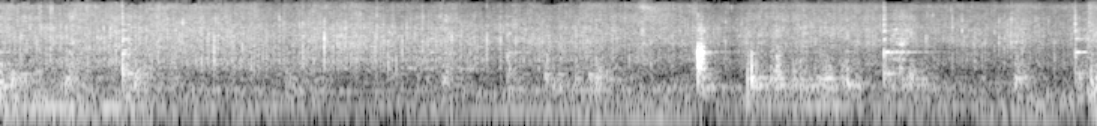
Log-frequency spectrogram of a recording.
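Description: Green chilies and curry leaves fry in hot oil over high heat, giving a loud, continuous sizzle with occasional pops and stirring scrapes, close up and without speech.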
